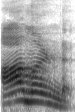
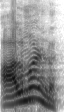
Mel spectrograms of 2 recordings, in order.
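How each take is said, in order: First: The L sound is left out entirely. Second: The L sound is pronounced in the word. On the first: The speaker calls it right. "ये silent है, इसको बोला जाता है आमंड" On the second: The speaker calls it wrong. "अरे नहीं रे, यहां पे जो ये आप एल देख रहे हैं ये साइलेंट है"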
